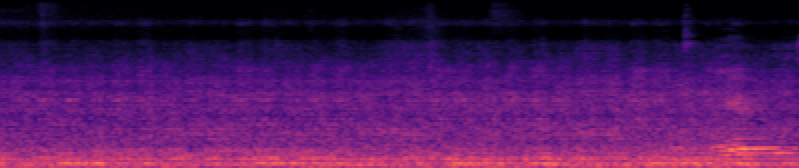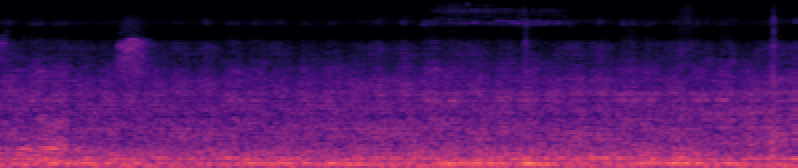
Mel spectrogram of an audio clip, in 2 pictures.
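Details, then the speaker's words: Samsung dryer after replacing flat-spotted drum support rollers and shafts: steady low, smooth tumbling rumble with no thumping, slightly louder from the new components, then stops; normal operation. "samson dryer dumping sound resolved and when replacing the support rollers your dryer will sound a little bit louder than what you're used to because of a new component"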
